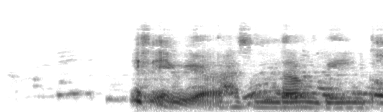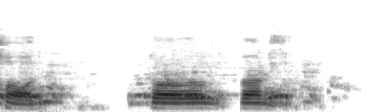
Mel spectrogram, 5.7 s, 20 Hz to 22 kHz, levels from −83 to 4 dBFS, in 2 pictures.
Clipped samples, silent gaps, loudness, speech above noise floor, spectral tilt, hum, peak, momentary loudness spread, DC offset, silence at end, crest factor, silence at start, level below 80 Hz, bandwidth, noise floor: under 0.1%; none; -18 LUFS; 36 dB; -5 dB/octave; none; -2 dBFS; 12 LU; under 0.1%; 0.5 s; 16 dB; 0.45 s; -74 dBFS; 7.4 kHz; -53 dBFS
